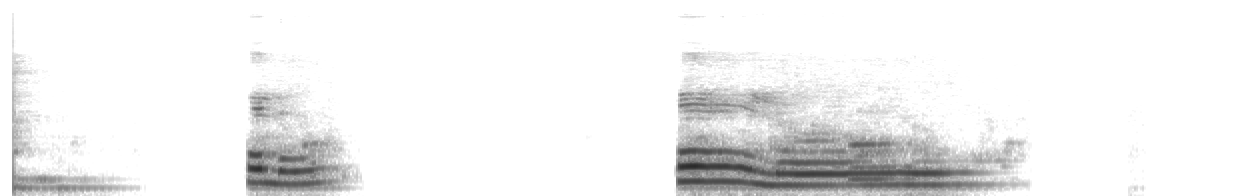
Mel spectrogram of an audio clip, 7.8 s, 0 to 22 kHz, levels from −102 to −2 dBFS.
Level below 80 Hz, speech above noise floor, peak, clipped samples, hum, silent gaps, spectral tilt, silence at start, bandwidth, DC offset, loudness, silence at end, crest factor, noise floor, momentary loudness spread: -82 dBFS; 36 dB; -16 dBFS; under 0.1%; none; 0.92-1.53 s, 2.28-3.65 s, 3.74-4.22 s; -8 dB/octave; 0.1 s; 6.8 kHz; under 0.1%; -31 LUFS; 1.65 s; 20 dB; -66 dBFS; 12 LU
